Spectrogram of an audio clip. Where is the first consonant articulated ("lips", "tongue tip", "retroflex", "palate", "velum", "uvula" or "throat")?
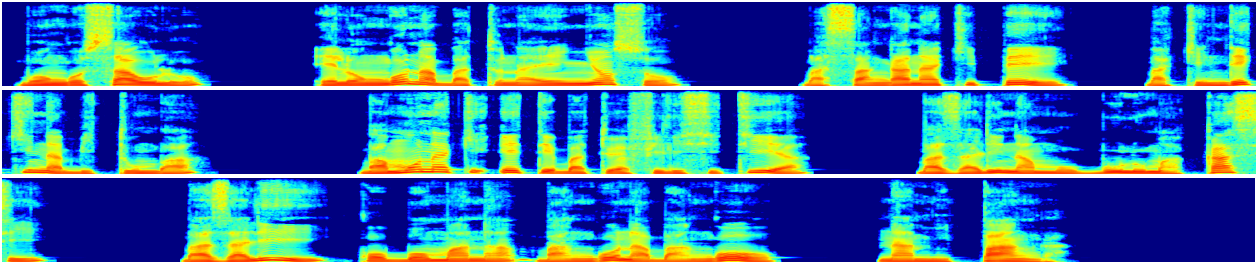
lips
